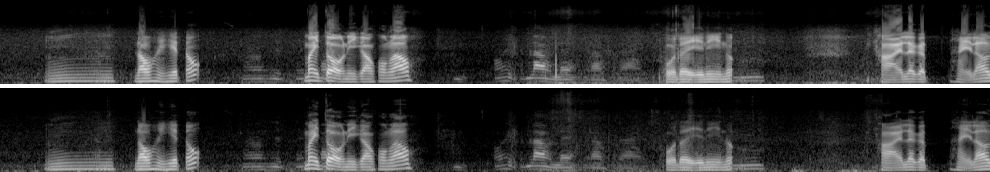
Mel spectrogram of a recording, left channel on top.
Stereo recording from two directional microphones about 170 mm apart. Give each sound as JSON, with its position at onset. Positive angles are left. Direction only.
{"t": 0.4, "sound": "speech", "side_deg": -30}
{"t": 3.0, "sound": "speech", "side_deg": -30}
{"t": 5.3, "sound": "speech", "side_deg": -10}
{"t": 6.7, "sound": "speech", "side_deg": 45}
{"t": 6.9, "sound": "speech", "side_deg": 5}
{"t": 8.7, "sound": "speech", "side_deg": -10}
{"t": 9.5, "sound": "speech", "side_deg": -25}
